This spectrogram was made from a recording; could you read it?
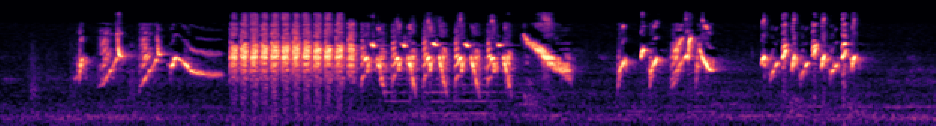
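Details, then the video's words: Wild European goldfinch singing: a lively, fast twitter of high sweeping slurred notes, broken by a dense buzzy rattle early on, then bursts of quick rising and falling chirps separated by short pauses, over a quiet background. "chant chardonneret sauvage khalwi حسون goldfinch jilguero تغريد مقنين خلوي"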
